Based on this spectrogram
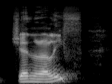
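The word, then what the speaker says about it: Generalife: the alhambra's Magnificent grounds which also include the general Leaf is how you pronounce that the triangle summer Resort of the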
